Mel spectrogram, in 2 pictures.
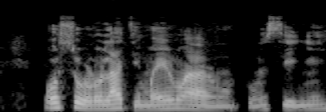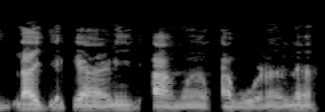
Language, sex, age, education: Yoruba, male, 30-45, tertiary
